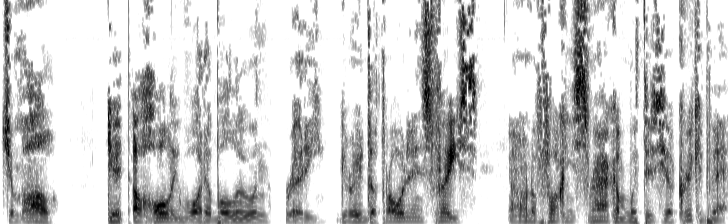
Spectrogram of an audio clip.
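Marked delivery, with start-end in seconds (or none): 0.0-4.8 hushed, whispered aside. A player's character speaks aside to a companion, whispering to the side. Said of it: "I whisper to the side and say".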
